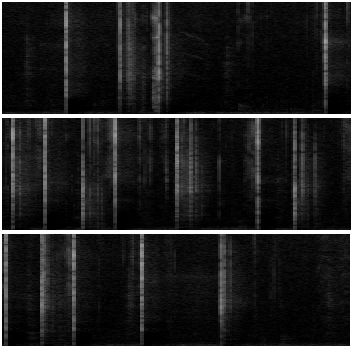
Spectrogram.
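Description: Pink glass strips being snapped into small tiles with hand-held glass pliers: a quick, irregular series of sharp snaps and clicks as the glass breaks. A steady low hum runs underneath.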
